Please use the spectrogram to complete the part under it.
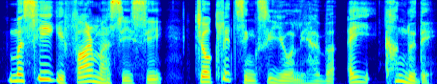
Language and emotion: Manipuri, surprised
